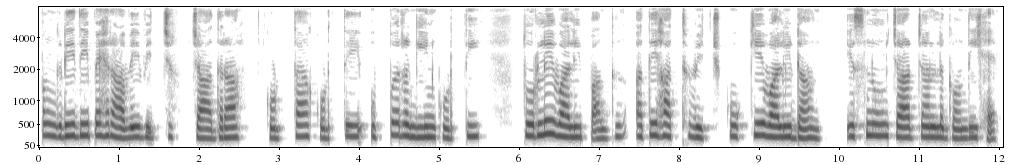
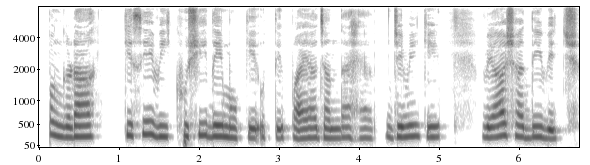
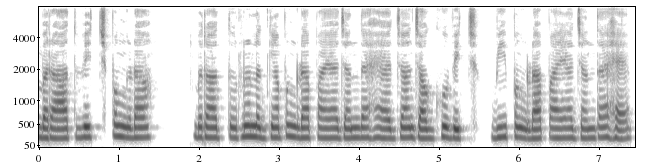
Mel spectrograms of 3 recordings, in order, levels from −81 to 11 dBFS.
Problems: background sounds at intervals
